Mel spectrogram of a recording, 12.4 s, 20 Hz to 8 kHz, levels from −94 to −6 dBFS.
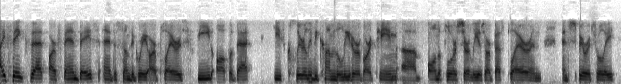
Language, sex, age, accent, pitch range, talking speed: English, male, 50-69, American, 90-105 Hz, 175 wpm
